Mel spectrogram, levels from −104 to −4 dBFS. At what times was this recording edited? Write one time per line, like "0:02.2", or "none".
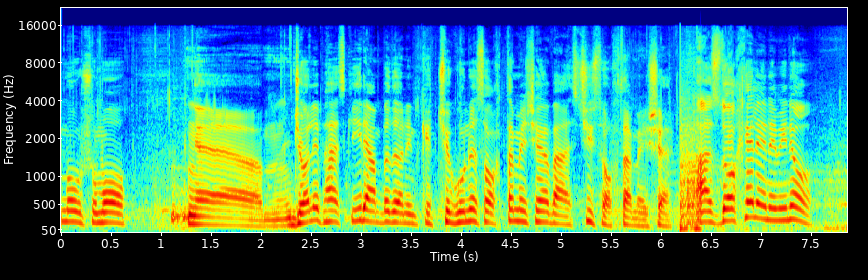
0:06.2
